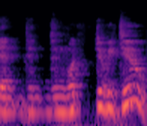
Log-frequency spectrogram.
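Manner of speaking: high, frightened, stumbling, terrified stammer. Voicing a kid in a tabletop game who looks up at a player: terrified. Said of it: "he is absolutely terrified".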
